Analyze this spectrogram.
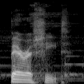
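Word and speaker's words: בראשית: Pronouncing barshet letter by letter. Bet sound like B as in boy. Rash sound like R. Olive sound usually silent.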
